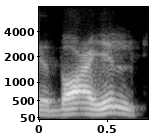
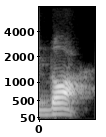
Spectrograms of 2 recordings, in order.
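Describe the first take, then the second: First: The word ends with a short i vowel. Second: The word ends on a bare consonant, no vowel. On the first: The speaker calls it right. "we would actually put a kasra on the ayn" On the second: The speaker calls it wrong. "We wouldn't say ضع"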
